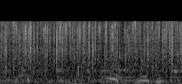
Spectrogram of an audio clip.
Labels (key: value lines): label: biophony, cascading saw
recorder: SoundTrap 600 or HydroMoth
